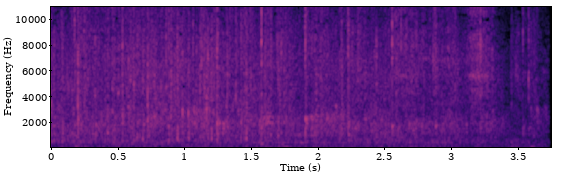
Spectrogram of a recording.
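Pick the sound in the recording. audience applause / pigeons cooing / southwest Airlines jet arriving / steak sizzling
audience applause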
